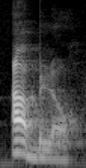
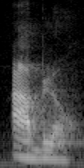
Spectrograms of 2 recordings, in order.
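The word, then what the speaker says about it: hablo: say I speak right that's ablo ablo so why because it ends with o therefore it's the nose rule okay so the emphasis falls on the second last vowel which is the a so it goes yeah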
